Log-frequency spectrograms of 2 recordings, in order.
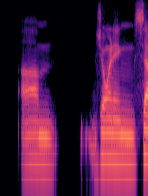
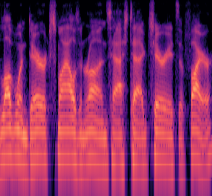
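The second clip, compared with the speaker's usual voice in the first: plain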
